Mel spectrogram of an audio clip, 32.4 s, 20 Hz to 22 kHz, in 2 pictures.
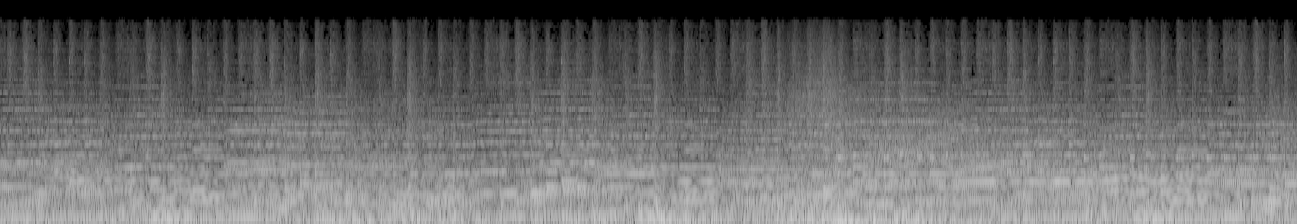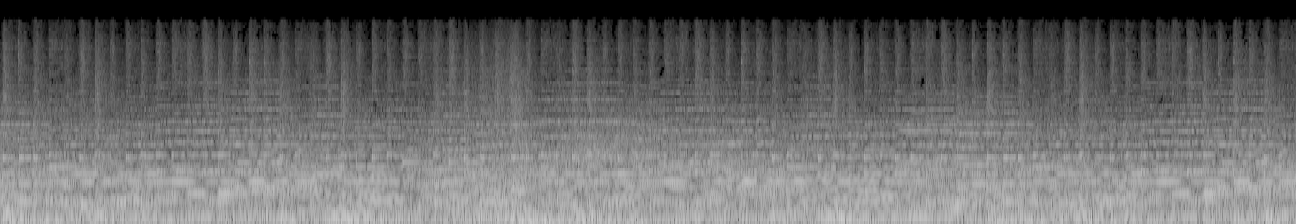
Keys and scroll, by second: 29.4 super+z.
